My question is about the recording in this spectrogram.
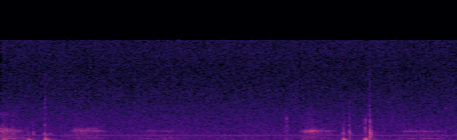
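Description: A few soft taps of a rubber stamp on an ink pad and on card stock: two just after the start and two more about three and a half seconds in, with little else heard.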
